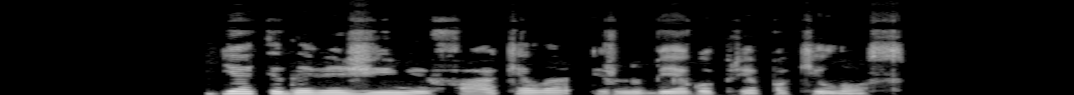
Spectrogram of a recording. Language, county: Lithuanian, Vilnius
